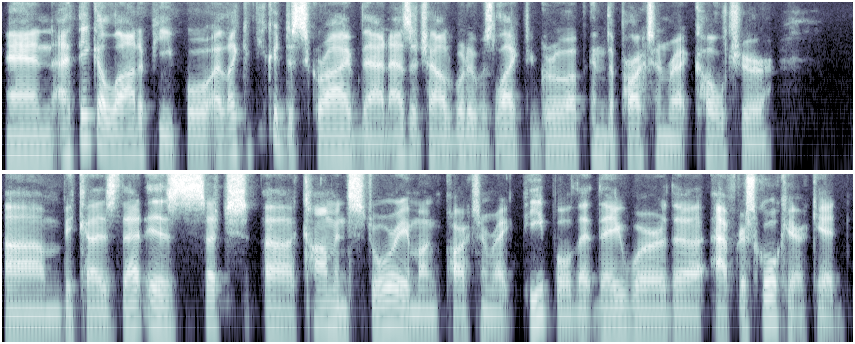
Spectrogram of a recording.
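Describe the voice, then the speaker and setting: A man's voice: lowish voice, fairly even intonation, moderate pace, no echo, studio quality. A man hosting a podcast, interviewing his guest in a casual, conversational style.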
